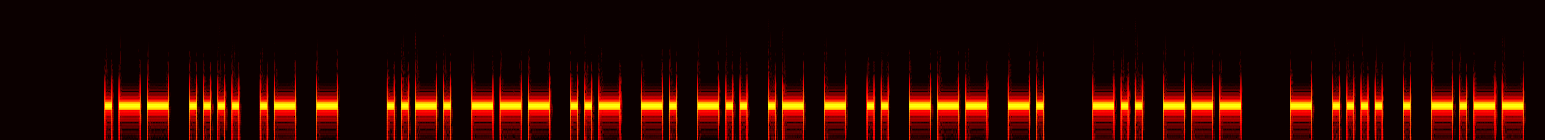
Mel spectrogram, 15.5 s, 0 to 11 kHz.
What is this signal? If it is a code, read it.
Morse code, heard as a keyed tone, about 17 wpm, 700 Hz. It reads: WHAT FOUNDATION DO THEY
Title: Sentences from Top 1200 Words 17wpm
